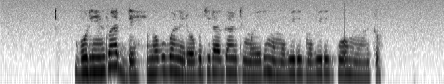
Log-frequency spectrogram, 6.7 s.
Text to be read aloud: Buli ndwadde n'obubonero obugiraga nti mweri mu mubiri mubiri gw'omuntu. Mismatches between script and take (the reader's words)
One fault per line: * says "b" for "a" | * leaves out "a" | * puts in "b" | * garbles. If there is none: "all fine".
all fine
